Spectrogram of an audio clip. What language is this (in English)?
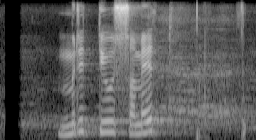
Nepali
